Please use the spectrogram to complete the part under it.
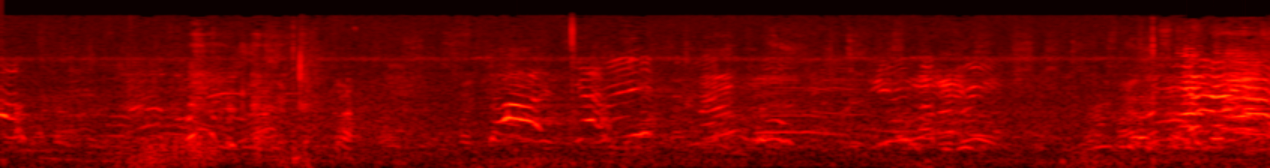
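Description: Young women shout and call out to each other outdoors, some distance away.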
